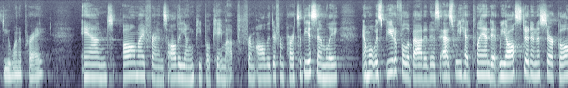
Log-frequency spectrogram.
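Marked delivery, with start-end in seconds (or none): 0.0-0.9 wee, tiny, small little voice. Recounting standing before an assembly with empty hands out, in a tiny little voice. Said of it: "In this tiny little voice".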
